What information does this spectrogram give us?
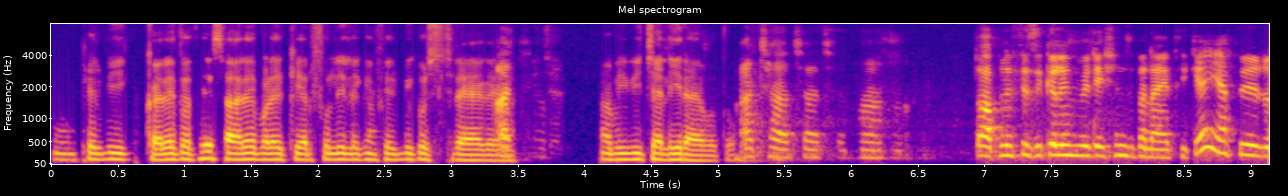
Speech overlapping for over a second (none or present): none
